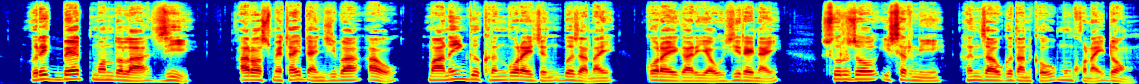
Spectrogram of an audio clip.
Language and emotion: Bodo, neutral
